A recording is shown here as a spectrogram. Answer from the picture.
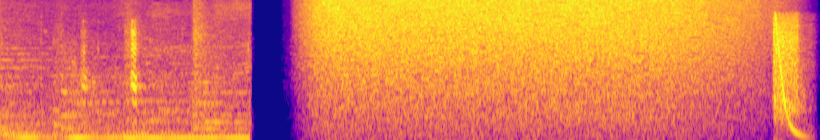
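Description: Music runs for about a second and cuts off. After a short gap comes loud static hiss, like an untuned TV, ending near the end in a quick falling tone: an old-TV switch-off sound effect.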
